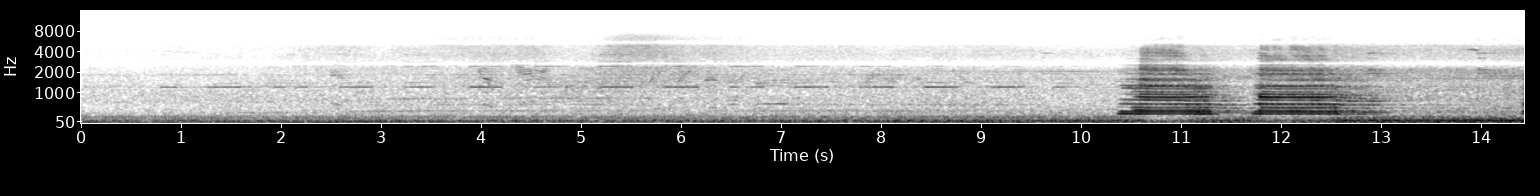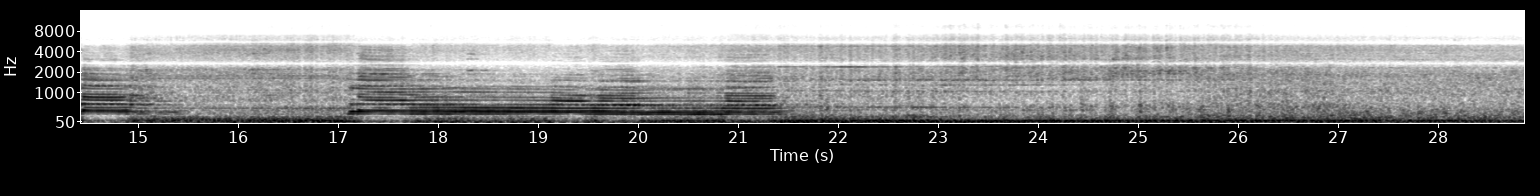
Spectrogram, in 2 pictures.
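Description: An Amtrak GE Genesis diesel locomotive approaches and, about ten seconds in, sounds its multi-note air horn in the grade-crossing pattern: long, long, short, long. The train then passes close by with a loud, steady rumble from the locomotive and the cars rolling on the rails.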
